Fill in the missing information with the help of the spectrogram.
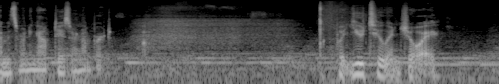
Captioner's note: inhales heavily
